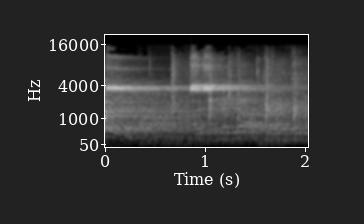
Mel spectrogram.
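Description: A referee's whistle blows, then sounds again more strongly just under a second in, over basketballs bouncing on a gym floor.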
